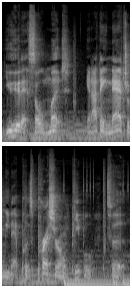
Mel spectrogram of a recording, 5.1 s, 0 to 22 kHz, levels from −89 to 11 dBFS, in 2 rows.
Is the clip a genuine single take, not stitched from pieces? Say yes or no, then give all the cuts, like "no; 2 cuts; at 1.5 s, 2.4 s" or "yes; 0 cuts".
yes; 0 cuts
